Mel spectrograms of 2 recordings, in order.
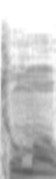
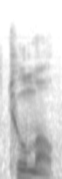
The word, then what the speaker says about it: TUMO: It's this institute called TUMO, which is like a nonprofit I was organization. wondering, how do you pronounce it? TUMO. Tumo. Okay.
